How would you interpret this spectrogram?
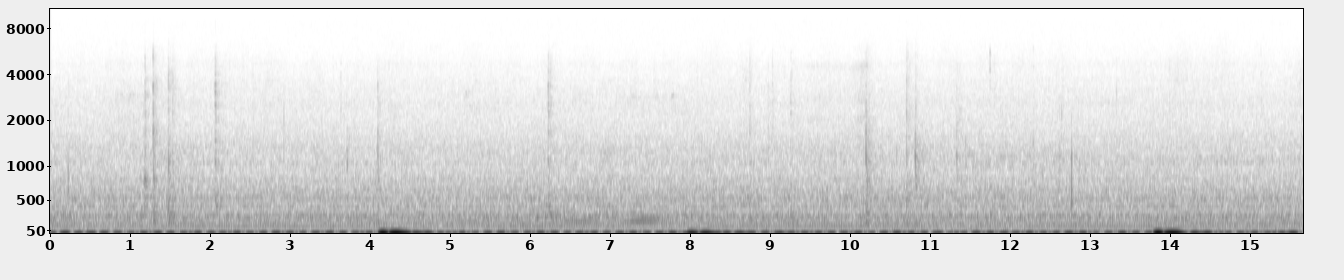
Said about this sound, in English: Ding, ding, ding. You bang your little buckle and strap on the leg of the high chair.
